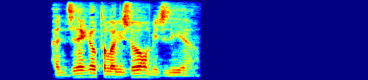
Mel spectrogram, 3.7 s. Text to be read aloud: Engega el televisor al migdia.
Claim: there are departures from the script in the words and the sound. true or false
false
